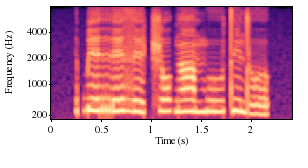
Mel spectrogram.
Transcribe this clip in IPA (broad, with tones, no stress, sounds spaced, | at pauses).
ɓ e˦ r e˦ z ɪ˦˨ t͡ʃ ɔ˦ ɡ ã˦ m uː˦ t ĩ˦ d ʊ˨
